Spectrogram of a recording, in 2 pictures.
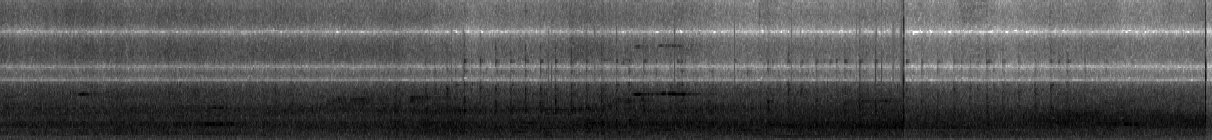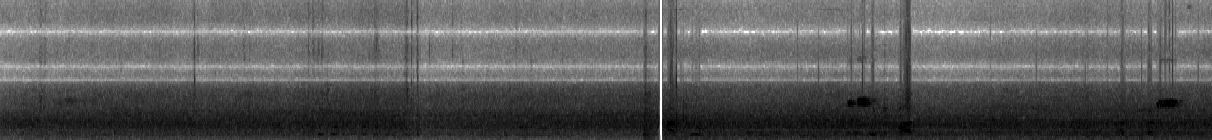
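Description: Diesel engine of a backhoe loader running steadily amid people's voices, with road traffic later on. The sound shifts abruptly a few times, and a sharp knock comes about two-thirds of the way through.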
